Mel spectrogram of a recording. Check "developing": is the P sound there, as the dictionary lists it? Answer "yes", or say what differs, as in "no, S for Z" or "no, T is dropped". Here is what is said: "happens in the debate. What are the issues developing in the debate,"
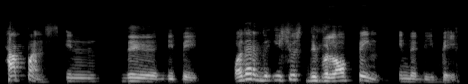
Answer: yes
